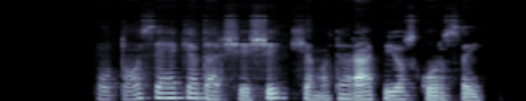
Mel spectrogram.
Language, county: Lithuanian, Šiauliai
